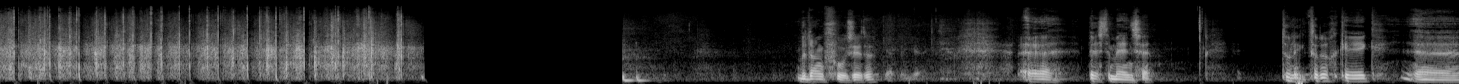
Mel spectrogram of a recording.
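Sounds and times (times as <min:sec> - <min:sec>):
roomful of people applauding warmly: 0:00.0 - 0:04.3
speech: 0:08.0 - 0:09.4, 0:10.3 - 0:11.6, 0:12.9 - 0:14.5.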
